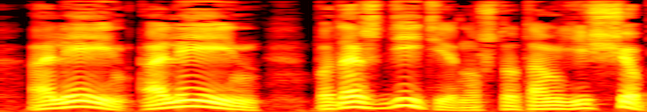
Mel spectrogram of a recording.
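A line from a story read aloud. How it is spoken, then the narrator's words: Grumble. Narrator (Russian): пробурчал Алейн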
